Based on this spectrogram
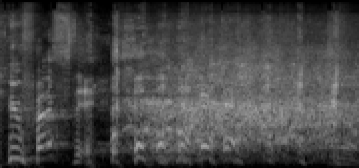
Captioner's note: laughter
